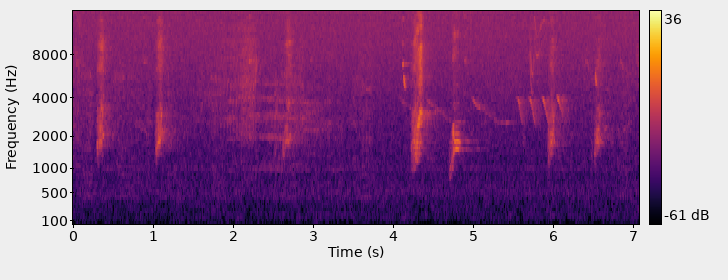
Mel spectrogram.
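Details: Free-flying azure jays at a rural feeding spot give occasional harsh, grating calls, some doubled, with soft rising whistles and other birdsong in the background.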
